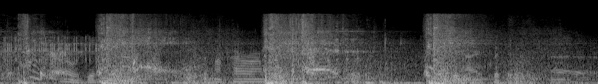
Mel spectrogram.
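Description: Heavy melee blows thud against a creature.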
